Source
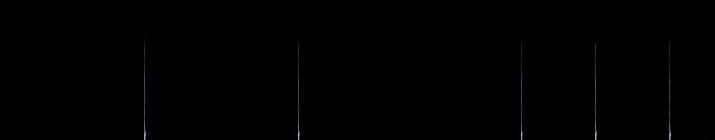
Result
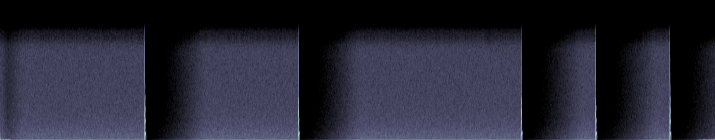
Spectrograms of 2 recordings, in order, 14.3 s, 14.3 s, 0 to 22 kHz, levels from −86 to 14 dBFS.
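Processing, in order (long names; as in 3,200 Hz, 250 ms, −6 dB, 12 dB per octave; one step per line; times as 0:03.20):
high-shelf EQ 2,100 Hz −12 dB
in parallel at −1 dB: brickwall limiter −14 dBFS, peak gain reduction 8 dB
on the sum: upward compression, threshold −16 dBFS
sine wavefolder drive 18 dB, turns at 1.5 dBFS
downsampling to 32,000 Hz
level −3 dB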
